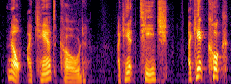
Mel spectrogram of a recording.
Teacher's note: Instead of pronouncing the T, your tongue just comes to a stop against the hard part of the roof of your mouth just behind the upper front teeth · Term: held T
